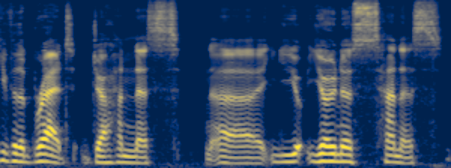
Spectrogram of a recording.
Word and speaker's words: Johannes: Jonas Hannes, not Johannes.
